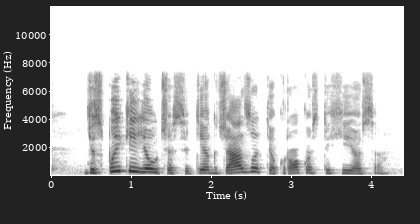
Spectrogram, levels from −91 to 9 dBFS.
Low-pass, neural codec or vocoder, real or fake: 7.2 kHz; codec, 16 kHz, 16 kbps, FreqCodec, larger model; fake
